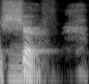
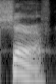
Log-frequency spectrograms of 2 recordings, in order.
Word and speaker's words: Scherff: So Brandon Scherff, and I used to say Scherff, but it is pronounced Scherff, the all-pro guard from Washington that they signed to solidify the right guard position.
